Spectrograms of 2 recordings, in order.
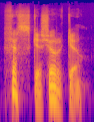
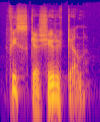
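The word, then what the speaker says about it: Feskekôrka: Och det var ju varken räktrålan eller silltunnan utan fiskekyrka. Eller med mer normalt svenskt uttal fiskekyrkan.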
